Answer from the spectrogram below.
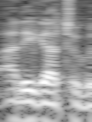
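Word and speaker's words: arigatou (ありがとう): How was the pronunciation there? – Terrible. – Oh, uh, what would be, give us your best. Well, how should it be said? Uh, Nihonjin no minasama, arigatou gozaimasu.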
